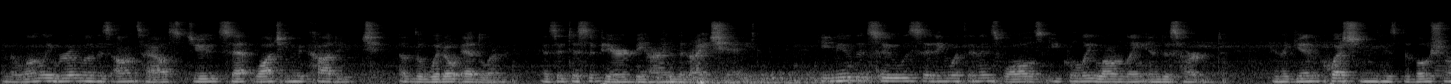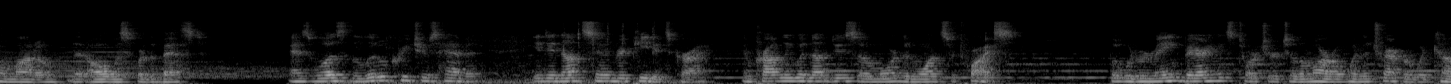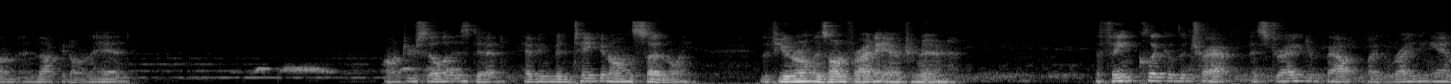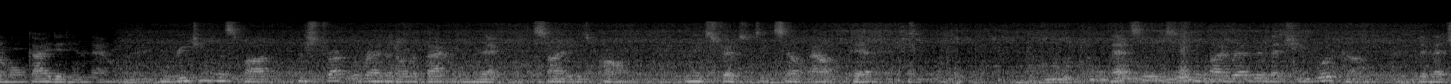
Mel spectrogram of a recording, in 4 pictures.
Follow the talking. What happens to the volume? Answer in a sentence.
The loudness of the talking goes up, then down.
